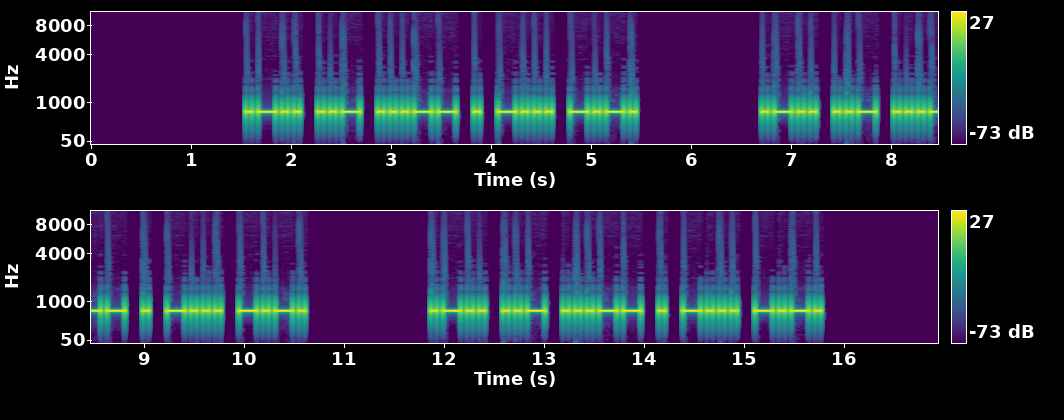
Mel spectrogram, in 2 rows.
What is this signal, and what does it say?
Morse code, heard as a keyed tone, about 20 wpm, 700 Hz. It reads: LU3EBC LU3EBC LU3EBC
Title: DXCC-100 Call Signs - 6 Characters - Repeated 3x - 20wpm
